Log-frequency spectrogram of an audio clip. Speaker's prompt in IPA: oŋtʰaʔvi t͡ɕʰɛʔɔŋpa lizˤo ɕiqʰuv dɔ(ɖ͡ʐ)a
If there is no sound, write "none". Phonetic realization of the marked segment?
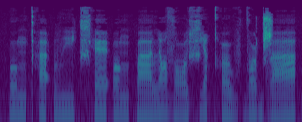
ɖ͡ʐ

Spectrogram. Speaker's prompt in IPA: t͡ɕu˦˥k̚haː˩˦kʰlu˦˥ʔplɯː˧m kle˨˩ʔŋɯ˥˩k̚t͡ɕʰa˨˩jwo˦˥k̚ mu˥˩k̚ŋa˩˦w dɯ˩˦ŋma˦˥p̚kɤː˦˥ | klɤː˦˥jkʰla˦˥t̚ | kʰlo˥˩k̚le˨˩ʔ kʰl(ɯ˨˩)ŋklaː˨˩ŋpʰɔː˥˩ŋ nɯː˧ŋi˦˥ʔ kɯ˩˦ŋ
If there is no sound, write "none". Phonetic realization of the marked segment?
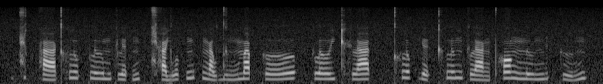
ɯ˥˩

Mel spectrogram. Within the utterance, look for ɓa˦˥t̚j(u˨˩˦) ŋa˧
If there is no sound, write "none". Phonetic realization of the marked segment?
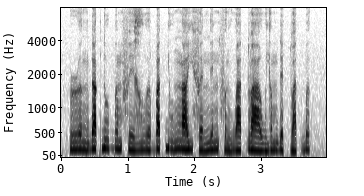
u˨˩˦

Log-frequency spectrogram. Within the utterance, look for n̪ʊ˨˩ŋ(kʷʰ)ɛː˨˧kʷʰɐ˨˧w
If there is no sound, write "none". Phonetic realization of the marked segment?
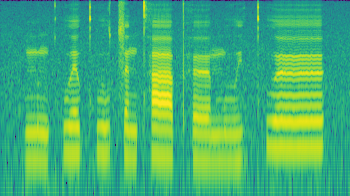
kʷʰ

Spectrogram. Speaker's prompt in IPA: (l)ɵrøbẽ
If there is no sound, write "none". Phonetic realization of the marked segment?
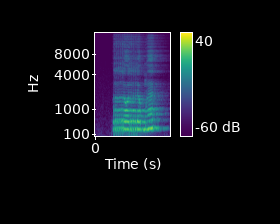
r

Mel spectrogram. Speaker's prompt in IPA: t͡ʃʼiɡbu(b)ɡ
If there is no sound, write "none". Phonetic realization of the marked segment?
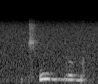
none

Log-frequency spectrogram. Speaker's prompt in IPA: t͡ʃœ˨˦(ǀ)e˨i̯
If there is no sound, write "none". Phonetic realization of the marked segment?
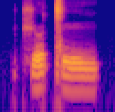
ǀ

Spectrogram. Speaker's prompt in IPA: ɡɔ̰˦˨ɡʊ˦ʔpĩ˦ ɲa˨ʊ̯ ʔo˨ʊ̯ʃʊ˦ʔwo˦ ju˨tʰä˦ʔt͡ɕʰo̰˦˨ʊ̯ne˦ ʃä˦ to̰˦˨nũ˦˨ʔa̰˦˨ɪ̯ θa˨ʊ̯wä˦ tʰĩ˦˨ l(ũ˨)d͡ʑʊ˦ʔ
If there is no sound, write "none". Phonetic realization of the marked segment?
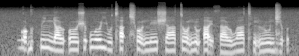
ũ˦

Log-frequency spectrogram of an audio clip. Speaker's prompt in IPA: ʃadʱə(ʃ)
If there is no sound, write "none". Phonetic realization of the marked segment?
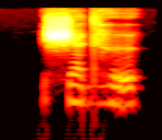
none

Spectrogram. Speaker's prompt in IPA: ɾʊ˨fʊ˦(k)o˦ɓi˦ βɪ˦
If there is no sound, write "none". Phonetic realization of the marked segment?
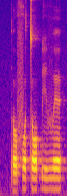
t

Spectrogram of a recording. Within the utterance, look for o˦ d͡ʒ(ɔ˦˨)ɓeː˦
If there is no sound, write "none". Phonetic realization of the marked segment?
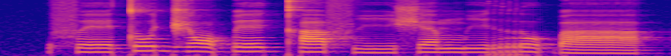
ɔ˦˨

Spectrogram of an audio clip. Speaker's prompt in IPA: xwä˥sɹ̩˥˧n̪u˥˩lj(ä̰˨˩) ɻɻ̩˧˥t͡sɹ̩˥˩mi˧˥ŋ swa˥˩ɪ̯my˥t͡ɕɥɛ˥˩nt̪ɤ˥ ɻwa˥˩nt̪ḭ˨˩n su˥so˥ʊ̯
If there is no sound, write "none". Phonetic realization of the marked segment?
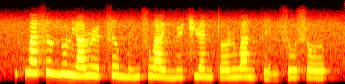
ä˧˥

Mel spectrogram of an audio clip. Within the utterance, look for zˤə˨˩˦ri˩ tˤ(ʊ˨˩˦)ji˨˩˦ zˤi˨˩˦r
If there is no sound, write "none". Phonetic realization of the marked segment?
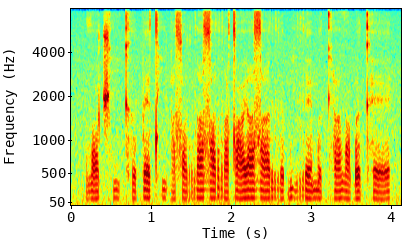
ɵ˨˩˦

